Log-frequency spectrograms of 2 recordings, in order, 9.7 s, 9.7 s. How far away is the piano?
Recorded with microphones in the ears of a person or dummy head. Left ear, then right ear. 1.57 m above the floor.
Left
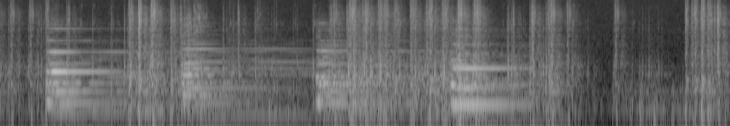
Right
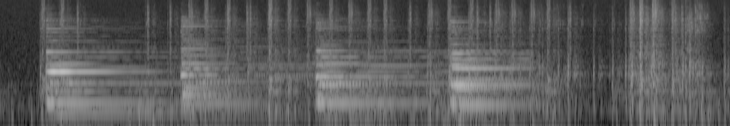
About 1.6 m.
